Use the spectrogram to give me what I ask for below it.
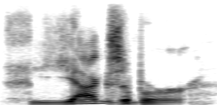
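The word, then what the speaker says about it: Yggsburgh: And they're going to bring back Castle Zagi, and I always butcher the pronunciation of the book itself, which is Yggdrasburg, Yggdrasburgh.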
